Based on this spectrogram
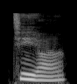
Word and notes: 继而: jì ér

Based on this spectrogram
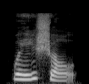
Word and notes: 为首: wéi shǒu

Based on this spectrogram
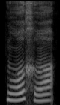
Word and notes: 磨合: mó hé

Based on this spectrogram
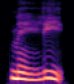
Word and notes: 美丽: měi lì

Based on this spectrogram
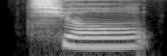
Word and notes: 球: qiú

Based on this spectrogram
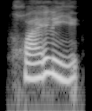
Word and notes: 怀里: huái lǐ

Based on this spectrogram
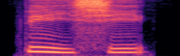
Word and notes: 利息: lì xī

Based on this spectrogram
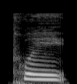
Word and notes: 推: tuī

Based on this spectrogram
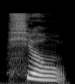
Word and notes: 绣: xiù

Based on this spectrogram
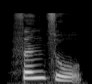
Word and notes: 分组: fēn zǔ

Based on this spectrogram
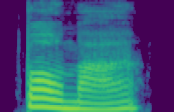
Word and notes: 爆满: bào mǎn

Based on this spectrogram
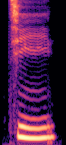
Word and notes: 几: jǐ

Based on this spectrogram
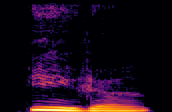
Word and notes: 艺人: yì rén

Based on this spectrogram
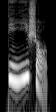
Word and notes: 第一手: dì yī shǒu

